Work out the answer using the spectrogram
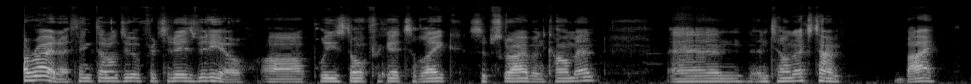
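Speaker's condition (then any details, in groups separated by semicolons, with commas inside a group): No condition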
